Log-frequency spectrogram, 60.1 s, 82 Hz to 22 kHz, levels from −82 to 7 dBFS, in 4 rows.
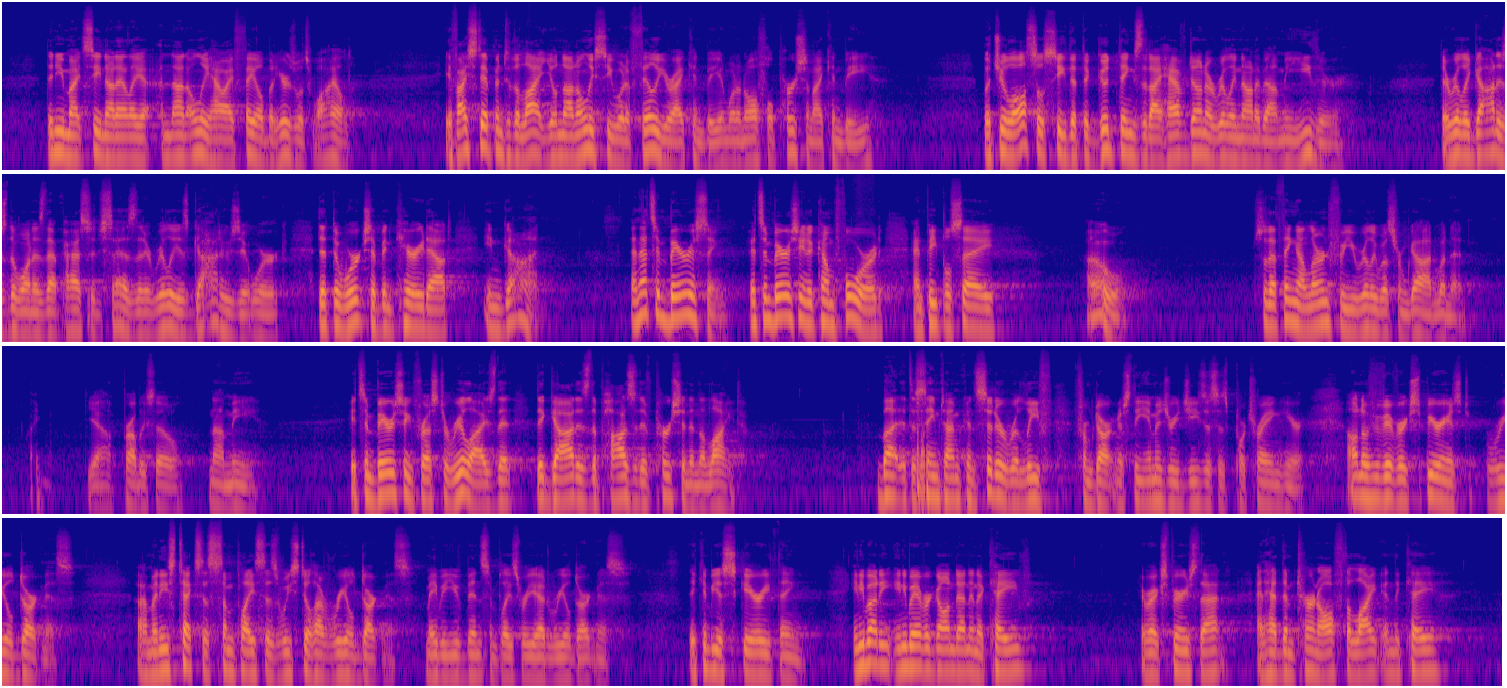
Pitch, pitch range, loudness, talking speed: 135 Hz, 120-150 Hz, -25 LUFS, 200 wpm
